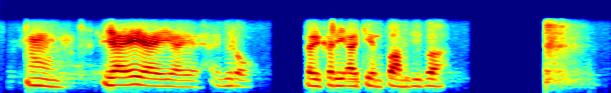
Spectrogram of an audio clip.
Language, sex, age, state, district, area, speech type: Manipuri, male, 60+, Manipur, Imphal East, rural, conversation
